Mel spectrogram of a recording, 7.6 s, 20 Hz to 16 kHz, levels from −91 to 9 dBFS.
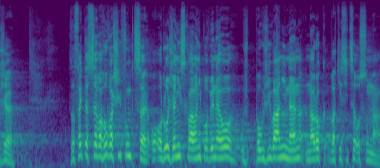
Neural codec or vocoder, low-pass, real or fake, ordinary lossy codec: none; 14.4 kHz; real; Opus, 64 kbps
